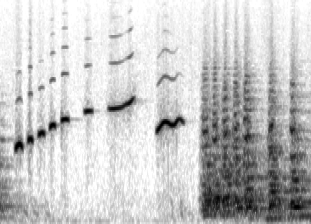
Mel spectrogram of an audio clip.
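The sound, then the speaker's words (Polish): A person whistling a tune: eight bright, clear notes, first five quick short ones, then longer held tones with a slight rising slide. A fuller, louder musical passage then takes over. “Bo ja lubię gwizdać, to przyjemność dzika, w ustach mieć słowika.”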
